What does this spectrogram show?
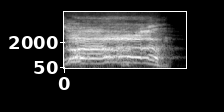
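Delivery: high, loud mock shriek of shock; laughing fake scream at the screen; startled shout. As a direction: yelp it like a jump scare caught you. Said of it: "I was like".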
